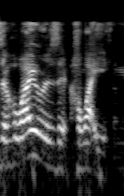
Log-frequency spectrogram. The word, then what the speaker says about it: Hawaii: Is it Hawaii or is it Hawaii? Hawaii. Hawaii. See, it's kind of like the W is pronounced as a V.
